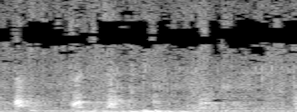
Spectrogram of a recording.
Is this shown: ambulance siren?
no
